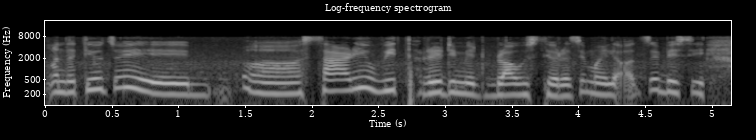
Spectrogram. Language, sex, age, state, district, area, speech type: Nepali, other, 30-45, West Bengal, Kalimpong, rural, spontaneous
